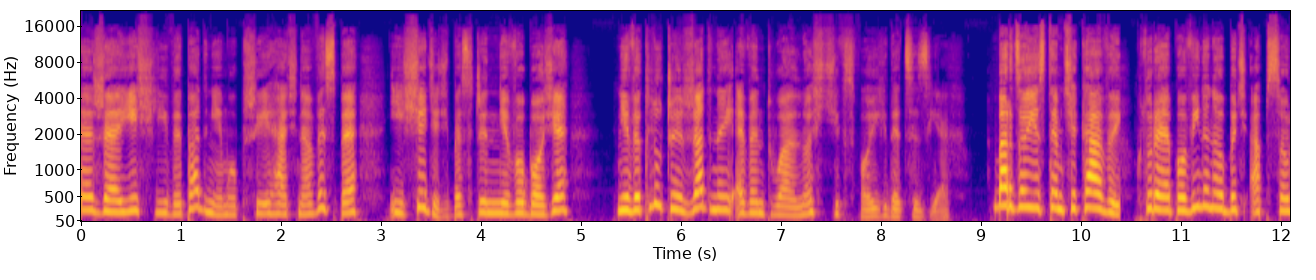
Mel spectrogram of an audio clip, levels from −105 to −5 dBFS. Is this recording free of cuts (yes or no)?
no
